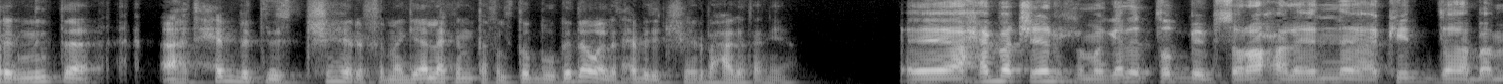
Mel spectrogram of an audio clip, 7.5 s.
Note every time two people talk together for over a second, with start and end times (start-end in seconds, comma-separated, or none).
none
